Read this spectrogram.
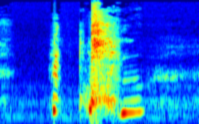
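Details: Single sneeze during an allergy-related sneezing episode with itchy, watery eyes: quick intake followed by an explosive hissing burst and a brief voiced tail.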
